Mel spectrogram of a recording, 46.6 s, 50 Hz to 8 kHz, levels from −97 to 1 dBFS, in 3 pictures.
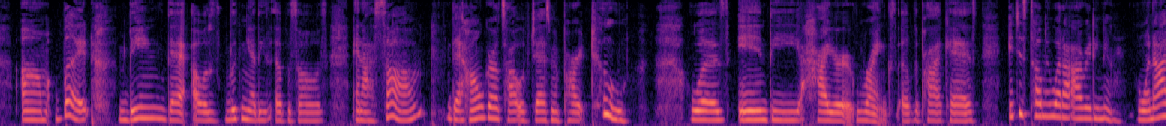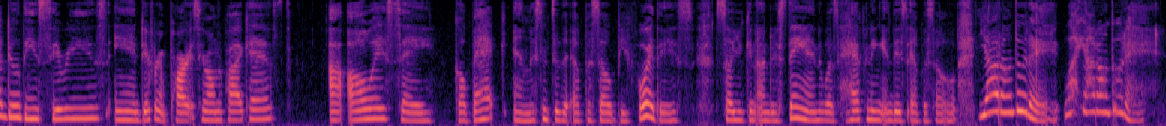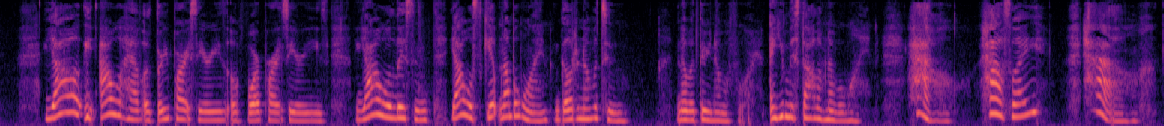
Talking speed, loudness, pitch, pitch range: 150 wpm, -33 LUFS, 210 Hz, 195-250 Hz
